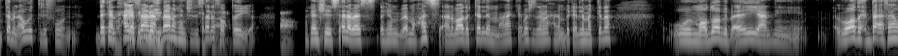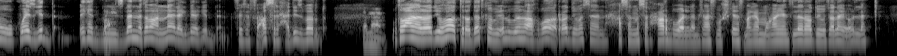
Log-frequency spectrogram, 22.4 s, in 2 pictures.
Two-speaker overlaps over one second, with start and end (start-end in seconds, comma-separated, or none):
1.4-2.9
